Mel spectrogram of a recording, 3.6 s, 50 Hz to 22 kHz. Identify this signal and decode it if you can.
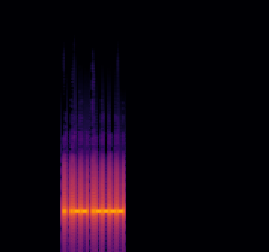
Morse code, heard as a keyed tone, about 50 wpm, 700 Hz. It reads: EW1
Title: Callsign Prefixes for Top 50 DXCC - 50wpm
